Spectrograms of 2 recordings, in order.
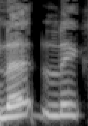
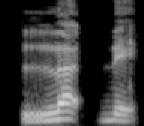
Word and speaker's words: Lutnick: Did you Did you call him Nutlick or Lutlick? Lutnik. Really? I was something else. I just make sure you pronounce that uh that you weren't trying to tell you what I really call him.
